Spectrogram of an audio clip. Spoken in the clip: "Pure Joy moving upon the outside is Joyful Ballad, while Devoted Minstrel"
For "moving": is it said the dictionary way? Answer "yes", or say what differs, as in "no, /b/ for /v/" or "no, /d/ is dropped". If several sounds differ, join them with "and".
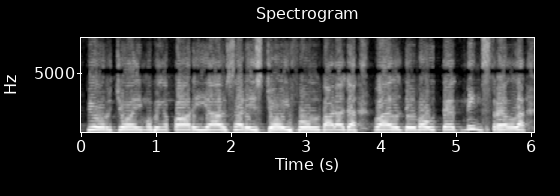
no, /b/ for /v/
